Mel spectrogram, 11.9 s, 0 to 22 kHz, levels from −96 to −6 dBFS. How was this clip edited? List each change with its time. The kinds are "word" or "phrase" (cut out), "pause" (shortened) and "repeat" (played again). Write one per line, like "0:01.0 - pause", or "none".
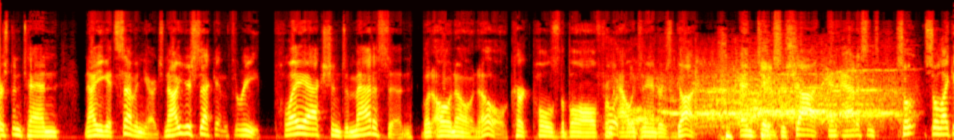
0:05.2 - pause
